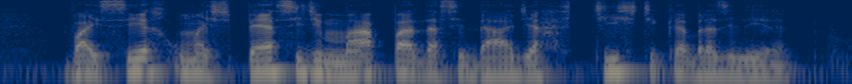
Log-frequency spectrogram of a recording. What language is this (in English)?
Portuguese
